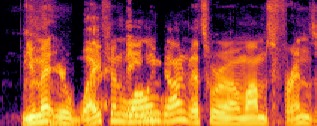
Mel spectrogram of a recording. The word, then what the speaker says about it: Wollongong: she is saying it phonetically but it is pronounced Wollongong Wollongong got it because it's an Aboriginal word so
